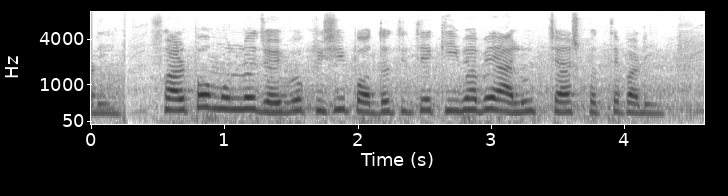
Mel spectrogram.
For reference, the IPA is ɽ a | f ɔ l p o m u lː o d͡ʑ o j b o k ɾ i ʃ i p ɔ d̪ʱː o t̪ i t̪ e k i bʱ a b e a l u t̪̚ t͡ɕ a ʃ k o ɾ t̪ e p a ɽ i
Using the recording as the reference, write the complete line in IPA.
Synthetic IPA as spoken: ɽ i | ʃ ɔ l p o m u lː o d͡ʑ o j b o k ɾ i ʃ i p ɔ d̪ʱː o t̪ i t̪ e k i bʱ a b e a l u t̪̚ t͡ɕ a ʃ k o ɾ t̪ e p a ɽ i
